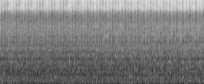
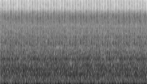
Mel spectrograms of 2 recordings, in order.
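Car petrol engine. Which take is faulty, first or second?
first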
